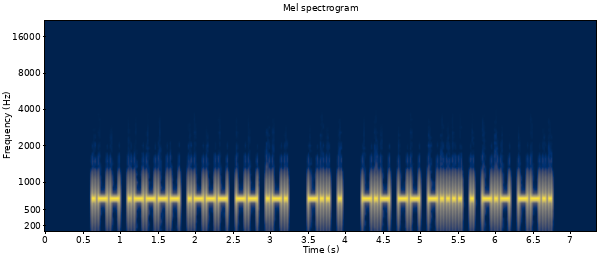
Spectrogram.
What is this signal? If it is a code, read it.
Morse code, heard as a keyed tone, about 32 wpm, 700 Hz. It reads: W1JMR DE KM6EKZ
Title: USA Callsign DE Callsign 30wpm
